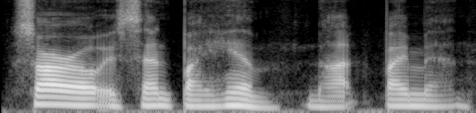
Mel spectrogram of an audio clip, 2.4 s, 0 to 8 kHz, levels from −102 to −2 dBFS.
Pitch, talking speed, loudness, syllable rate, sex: 125 Hz, 200 wpm, -20 LUFS, 4.1 syllables/s, male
